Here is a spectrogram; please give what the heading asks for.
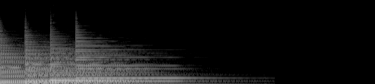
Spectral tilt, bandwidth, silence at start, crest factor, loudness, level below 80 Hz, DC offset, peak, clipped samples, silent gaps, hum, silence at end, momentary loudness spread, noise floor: -7.5 dB/octave; 10 kHz; 0 s; 18 dB; -27 LUFS; -38 dBFS; under 0.1%; -10 dBFS; under 0.1%; none; none; 1.65 s; 15 LU; -61 dBFS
